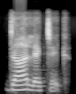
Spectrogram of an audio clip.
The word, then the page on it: dialectic: Indian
